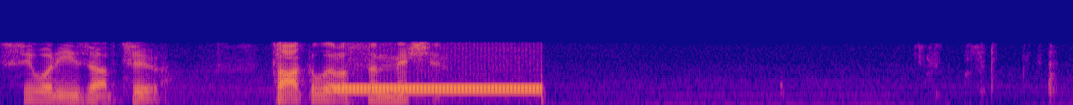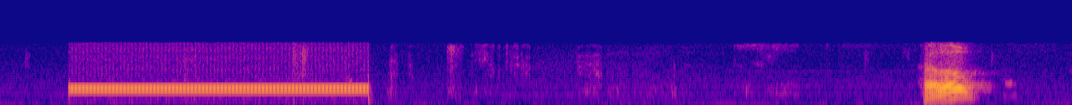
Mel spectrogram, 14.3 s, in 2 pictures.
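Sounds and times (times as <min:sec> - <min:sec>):
speech: 0:00.2 - 0:01.2, 0:01.8 - 0:03.0, 0:13.3 - 0:13.7
telephone dial tone while calling: 0:02.3 - 0:03.6, 0:07.6 - 0:09.6.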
